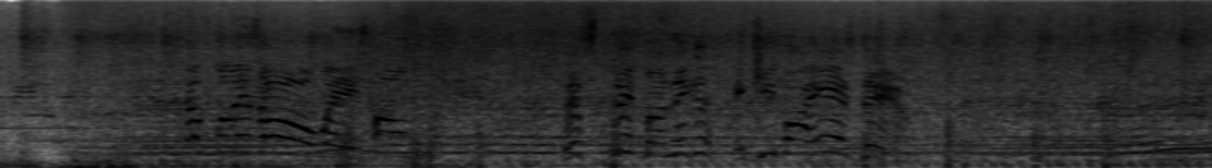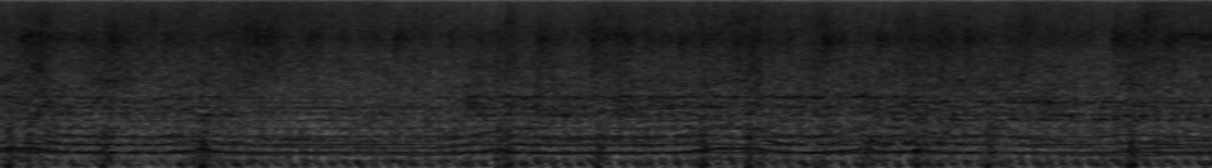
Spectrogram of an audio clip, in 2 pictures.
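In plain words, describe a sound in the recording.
Water splashes and hisses against a speeding jet ski.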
